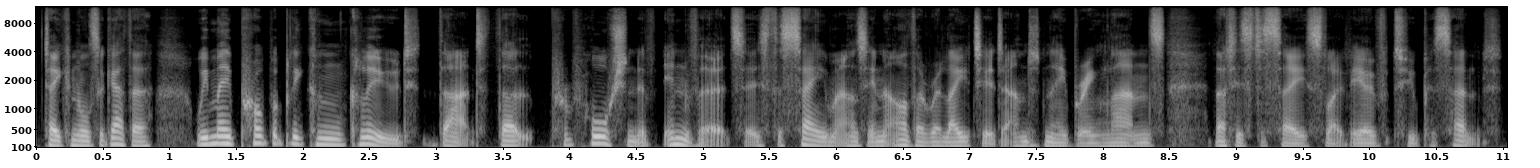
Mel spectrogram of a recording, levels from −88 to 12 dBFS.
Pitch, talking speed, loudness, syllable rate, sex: 115 Hz, 165 wpm, -19 LUFS, 4.8 syllables/s, male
